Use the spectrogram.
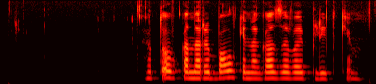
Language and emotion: Russian, neutral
